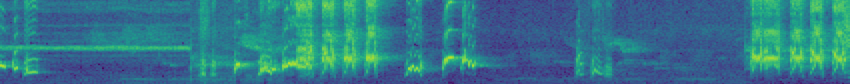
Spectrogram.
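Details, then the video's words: Red-whiskered bulbul morning competition song: several bright bursts of rapid, ringing whistled and chattered notes separated by short silences, with an electronic whine at the start. "Luyện chào mào hót sáng hót hay"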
